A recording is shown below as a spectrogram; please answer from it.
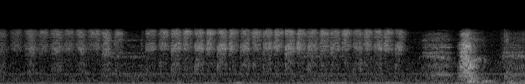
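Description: Model kit part for a Hellcat rubbed on a sanding stick to flatten a gluing surface, a steady close abrasive scratching that runs continuously for several seconds, ending with a sharper scrape.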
